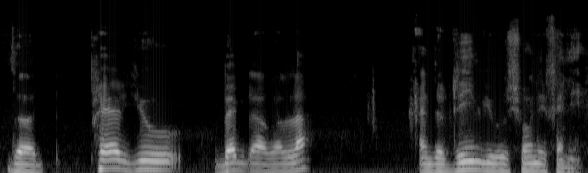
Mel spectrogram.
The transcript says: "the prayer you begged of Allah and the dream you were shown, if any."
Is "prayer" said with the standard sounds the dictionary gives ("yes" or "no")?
yes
